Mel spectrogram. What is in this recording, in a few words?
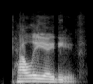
"palliative", American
